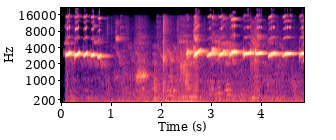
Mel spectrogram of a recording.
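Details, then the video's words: Ashy tailorbird (sirtu) singing actively, used as a lure to make a silent common iora sing: a fast, quavering trill that repeats several times, then a pause with a short low note, then a long steady warbling trill. "Sirtu Gacor Dor"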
